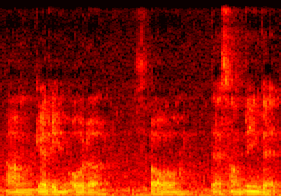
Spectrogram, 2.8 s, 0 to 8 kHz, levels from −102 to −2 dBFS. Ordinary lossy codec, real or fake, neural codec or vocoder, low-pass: none; fake; codec, 16 kHz, 16 kbps, FunCodec, trained on LibriTTS, 50 frames a second; none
